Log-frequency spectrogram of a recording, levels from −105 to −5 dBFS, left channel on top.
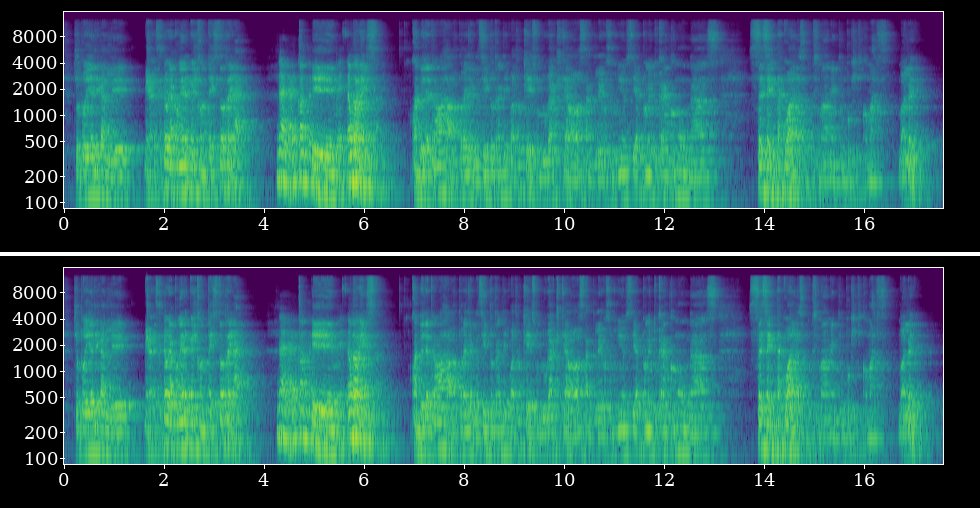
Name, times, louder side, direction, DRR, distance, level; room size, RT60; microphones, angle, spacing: voice 1, 0.2-1.2 1.6-3.6 4.9-6.1 7.0-13.4 13.7-16.3 16.7-17.0, right 1 dB, 50° right, -2 dB, 1.4 m, -31 dB
voice 2, 4.2-6.1, left 1 dB, 85° left, 1 dB, 1.1 m, -29 dB
8.0 x 3.2 x 4.7 m, 1.1 s
head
